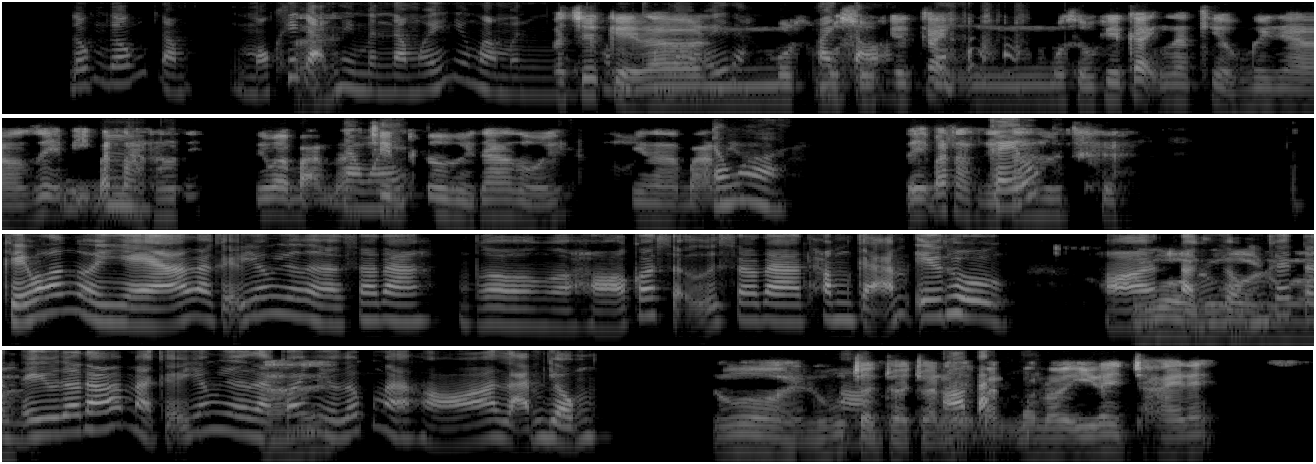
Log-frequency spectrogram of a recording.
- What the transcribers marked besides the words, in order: tapping; laugh; other background noise; background speech; laugh; unintelligible speech
- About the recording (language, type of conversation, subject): Vietnamese, unstructured, Bạn có bao giờ cảm thấy ghét ai đó sau một cuộc cãi vã không?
